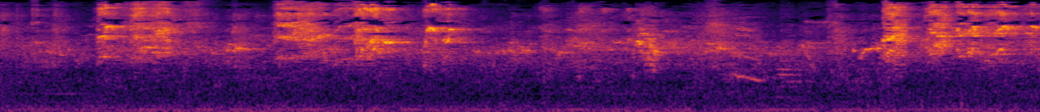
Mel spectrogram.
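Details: Budgerigars chattering as a group, sounds meant to encourage mating and get females laying: dense, overlapping high warbles, chirps and squawks in constant bursts, with a faint steady low hum underneath.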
